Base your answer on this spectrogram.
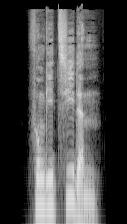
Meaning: strong dative masculine/neuter singular of fungizid
- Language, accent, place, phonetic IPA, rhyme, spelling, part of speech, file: German, Germany, Berlin, [fʊŋɡiˈt͡siːdəm], -iːdəm, fungizidem, adjective, De-fungizidem.ogg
